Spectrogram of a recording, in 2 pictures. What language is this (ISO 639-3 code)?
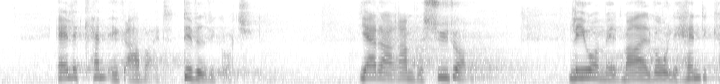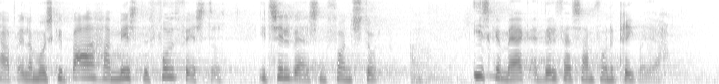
dan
